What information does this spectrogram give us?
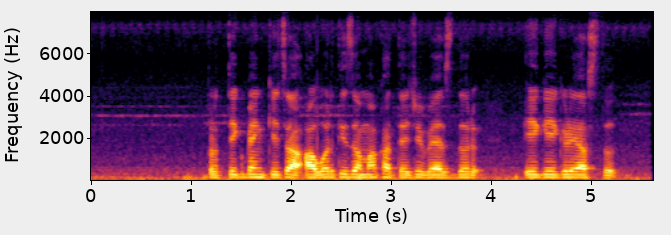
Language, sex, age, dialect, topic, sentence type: Marathi, male, 18-24, Southern Konkan, banking, statement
